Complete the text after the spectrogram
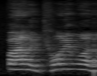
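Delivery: loud, proud announcement; triumphant, slapping the ID down. Retold or imitated. Slapping ID on bar.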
